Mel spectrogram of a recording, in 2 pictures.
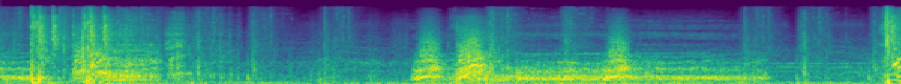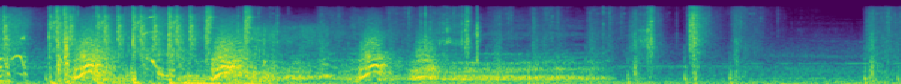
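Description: Barking and whimpering dogs in STALKER: Shadow of Chernobyl, a series of sharp yelps and barks scattered across the scene over steady game ambience, fairly close and loud.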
